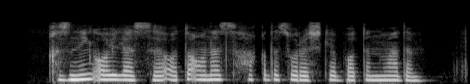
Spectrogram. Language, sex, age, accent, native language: Uzbek, female, 18-24, Jizzax, Uzbek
